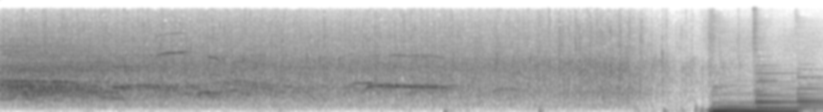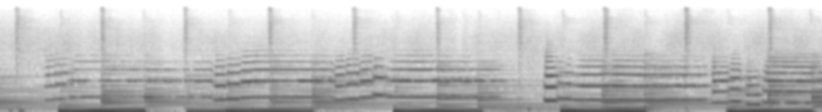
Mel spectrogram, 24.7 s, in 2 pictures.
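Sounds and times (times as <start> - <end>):
audience applause welcoming a singer at a Christmas show: 0.0 - 10.9
music: 10.6 - 24.6.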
